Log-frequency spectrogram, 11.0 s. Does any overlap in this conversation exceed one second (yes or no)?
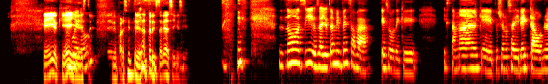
no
